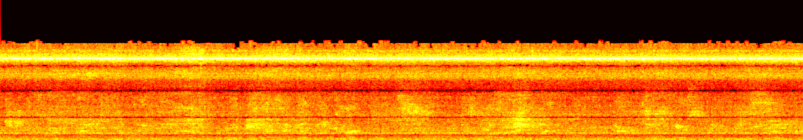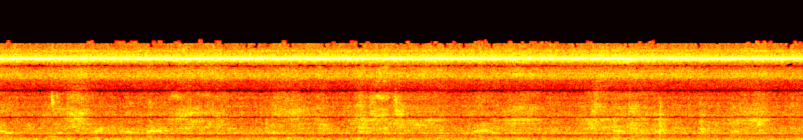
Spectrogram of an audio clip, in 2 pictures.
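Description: Exercise machine being pedalled steadily: a low steady running noise with faint, irregular squeaks from its moving parts, over a constant electrical hum.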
